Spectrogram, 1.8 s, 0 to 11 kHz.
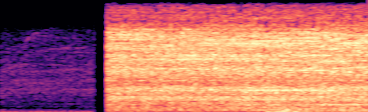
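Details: Ruud AC unit that dimmed house lights on hot restart, after replacing bad capacitor (new one measured 61 µF); after brief silence it kicks on to steady even whoosh and hum, no hard-start groan, warm air out — normal running.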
